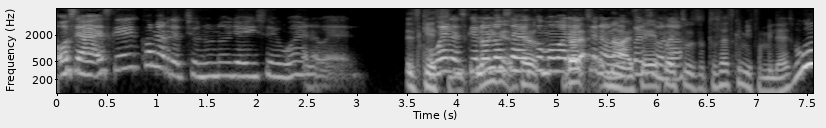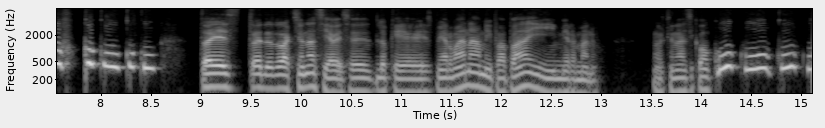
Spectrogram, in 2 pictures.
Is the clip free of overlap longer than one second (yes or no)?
no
